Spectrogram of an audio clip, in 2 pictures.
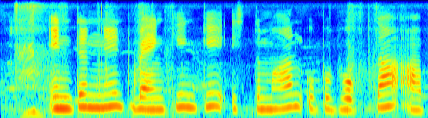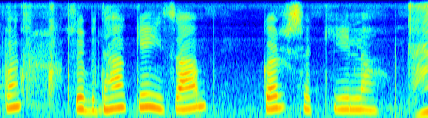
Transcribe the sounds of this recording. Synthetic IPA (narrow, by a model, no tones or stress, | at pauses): ɪ̃ɳʈəɾneːʈbɛ̃ːŋkɪ̃ŋɡkeʔɪst̪eːmaːlʊpəbʱoːɡt̪aa̰ːpənsʊbɪd̪ʱakeɦɪsaːb | kəɾsɐkeːlaː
